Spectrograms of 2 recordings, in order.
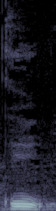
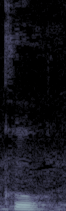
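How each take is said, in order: First: It starts with a deep back-of-throat q sound. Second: It starts with a plain front k sound. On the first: The speaker calls it right. "tapi dibaca qu" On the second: The speaker calls it wrong. "tidak boleh dibaca dengan ku"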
